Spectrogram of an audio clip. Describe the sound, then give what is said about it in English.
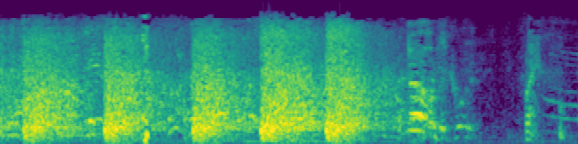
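Gunshots ring out in a gunfight: several loud, sharp bangs in quick succession, followed by quieter, scattered sounds as the firing stops. “I can't understand it. I'm sure those last two shots weren't mine.”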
